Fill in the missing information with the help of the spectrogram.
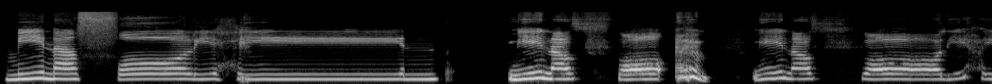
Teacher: Ini tafkhim tingkatan yang pertama, fathah setelahnya alif.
